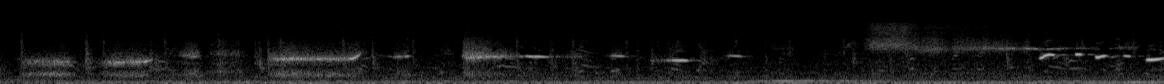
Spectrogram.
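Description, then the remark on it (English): Someone seated in a parked car whistles a meandering tune in short phrases, clear, over a steady low rumble, with a few higher, chirpier notes toward the end. “He continues to look through the binoculars as they whistle.”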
